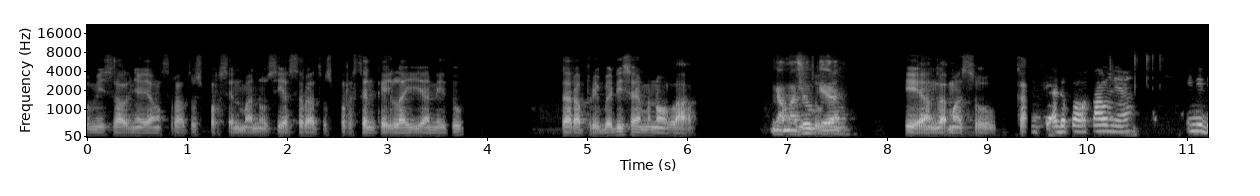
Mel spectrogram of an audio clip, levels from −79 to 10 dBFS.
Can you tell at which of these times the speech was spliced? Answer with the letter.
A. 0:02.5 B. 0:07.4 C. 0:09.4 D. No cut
C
